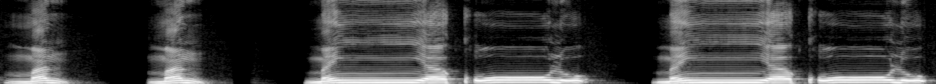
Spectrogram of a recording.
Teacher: نون ساکن کا یا میں ادغام بھی ہو رہا ہے، اور ادغام اس طرح ہو رہا ہے کہ غنہ کے ساتھ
